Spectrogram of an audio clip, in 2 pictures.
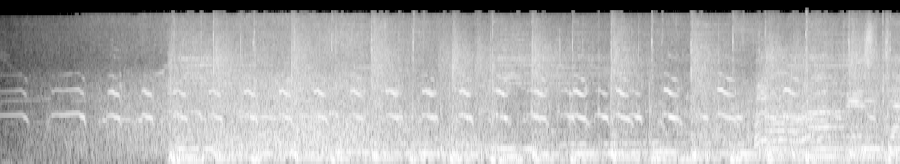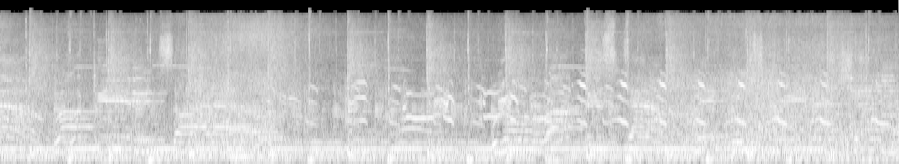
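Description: Beach ambience beside Brighton pier builds quickly into a constant roar of surf, with many sharp bird calls and honks repeating over the wash of the waves.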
